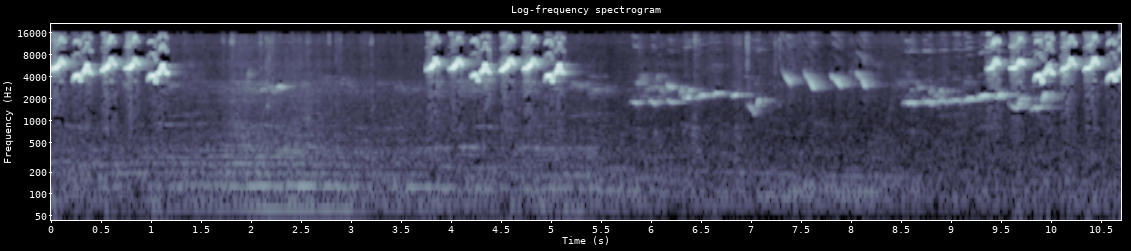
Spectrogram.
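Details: Cinereous Tit lure song meant to make other birds respond: three bursts of rapid, high, ringing notes, each about a second long, separated by gaps holding lower slurred whistles and faint low background noise.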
